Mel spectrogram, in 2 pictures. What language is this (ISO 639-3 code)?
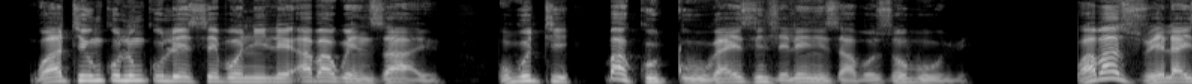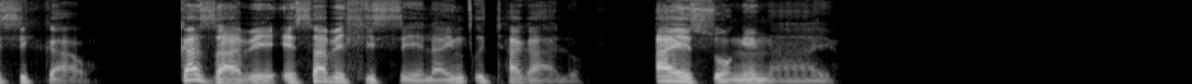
nde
